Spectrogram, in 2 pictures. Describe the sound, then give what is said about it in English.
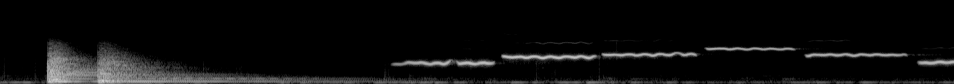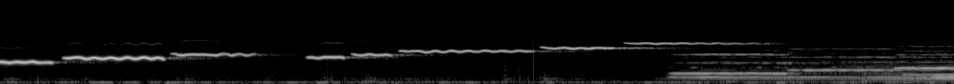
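A lone whistler carries the slow, stepwise theme melody of the Signal Oil radio program The Whistler in sustained notes over a low, steady hum. It opens after two sharp, low thuds and closes as a brief orchestral chord swells in. “Let that whistle be your signal each Sunday for the Signal Oil program, The Whistler.”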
